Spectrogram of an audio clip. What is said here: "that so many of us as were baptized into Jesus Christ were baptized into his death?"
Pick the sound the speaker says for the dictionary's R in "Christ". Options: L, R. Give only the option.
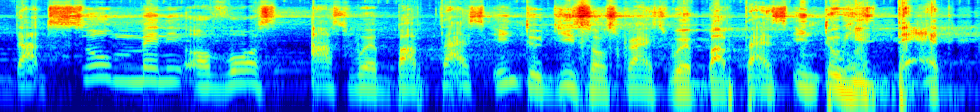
R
